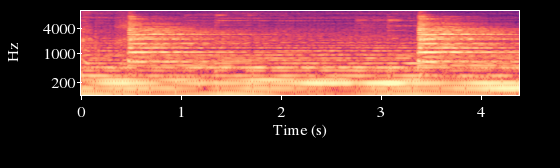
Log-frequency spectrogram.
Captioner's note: clock bell ringing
